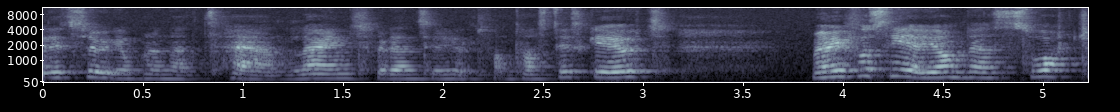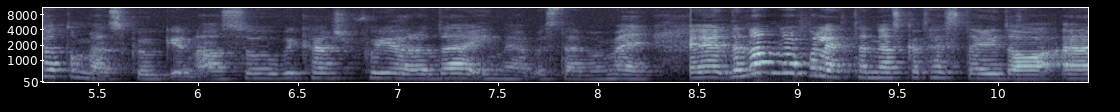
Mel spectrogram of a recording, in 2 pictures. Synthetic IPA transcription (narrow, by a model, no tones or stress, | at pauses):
ld̪ɪt̪sʉ̟ːɡənpʰɔd̪ɛnɦæːtʰænlajnsfœɖɛnseːɾheːlt̪fant̪ʰast̪ɪskaʉ̟ːt̪ | mɛnvɪfoːseːjɑːnɪɛnsːwɔʈʂɛt̪̚d̪ɔmhæːskɵɡːəɳasɔvɪkʰanʂə̥foːɾjœːɾad̪ɛɪnːanjɑːbɛst̪ɛmːəɾmɛjd̪ɛnand̪ɾafʰalɛt̪ːənjɑːskat̪ʰɛst̪aɪd̪ɑːʔæ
